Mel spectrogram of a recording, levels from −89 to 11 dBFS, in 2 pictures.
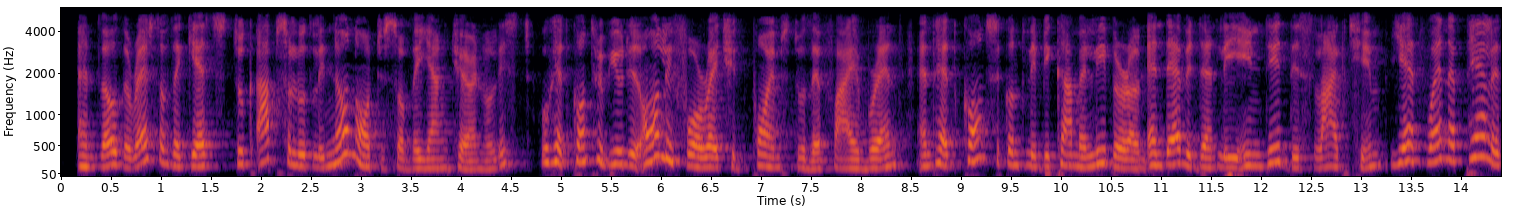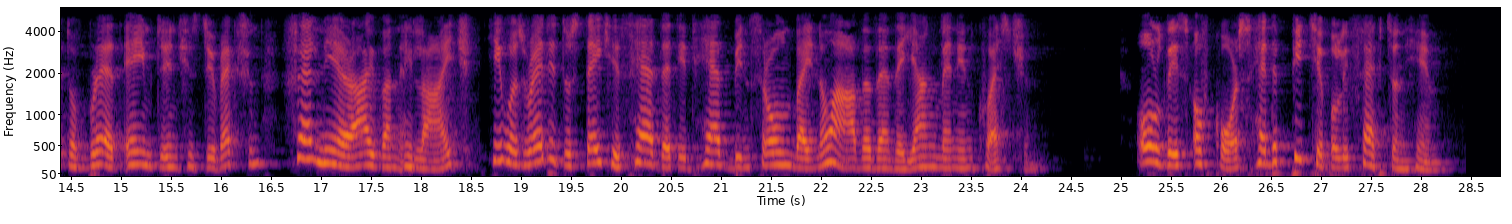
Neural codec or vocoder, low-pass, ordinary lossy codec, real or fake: none; 5.4 kHz; AAC, 48 kbps; real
